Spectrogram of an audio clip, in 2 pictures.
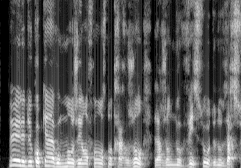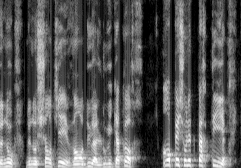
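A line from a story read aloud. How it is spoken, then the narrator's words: Patriot shouting. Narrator (French): criait la voix d'un patriote plus avancé que les autres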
